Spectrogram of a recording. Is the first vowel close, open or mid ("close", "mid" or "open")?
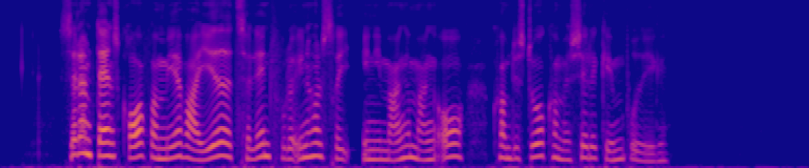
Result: mid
